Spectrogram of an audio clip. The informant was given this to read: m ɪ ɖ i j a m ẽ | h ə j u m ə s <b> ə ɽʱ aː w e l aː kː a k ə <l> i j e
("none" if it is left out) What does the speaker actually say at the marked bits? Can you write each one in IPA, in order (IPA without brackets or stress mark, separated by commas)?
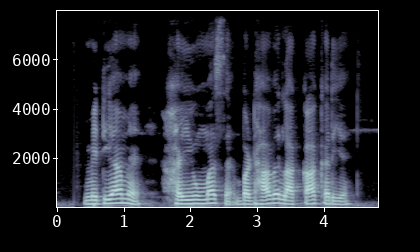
b, ɾ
